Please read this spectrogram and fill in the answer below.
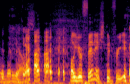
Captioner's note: laughs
